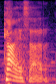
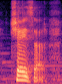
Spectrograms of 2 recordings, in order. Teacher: the fully pronounced diphthong instead of the simplified e that we find in ecclesiastical latin we know it's kaisar not chesar because we again have many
